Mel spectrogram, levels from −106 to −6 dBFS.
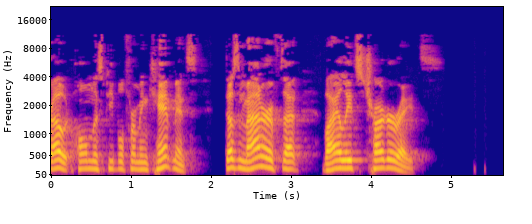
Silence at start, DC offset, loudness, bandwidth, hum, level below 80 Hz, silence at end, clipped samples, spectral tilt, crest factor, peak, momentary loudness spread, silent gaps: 0 s; under 0.1%; -19 LUFS; 11.5 kHz; none; -64 dBFS; 1.1 s; under 0.1%; -5 dB/octave; 18 dB; 0 dBFS; 11 LU; 2.02-2.18 s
